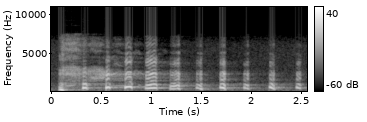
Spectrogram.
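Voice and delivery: high, loud staccato giggle; confused laugh. Real, not acted. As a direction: burst into a rapid string of high giggles.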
